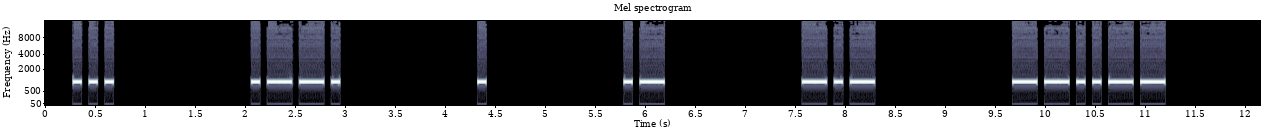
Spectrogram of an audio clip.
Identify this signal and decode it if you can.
Morse code, heard as a keyed tone, about 15 wpm, spaced as for 5 wpm, 1000 Hz. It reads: SPEAK,
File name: qotdfiles / 5wpm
